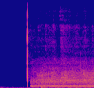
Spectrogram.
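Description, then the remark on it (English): A sharp click, then a new truck's engine starts and settles into a steady rumbling drone with a broad hiss of road or cabin noise layered on top. The truck has cloth rather than leather seats. “New truck, got cloth instead of leather.”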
